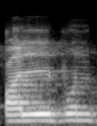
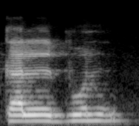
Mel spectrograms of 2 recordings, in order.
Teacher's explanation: صرف فرق یہ ہوا کہ اس نے قاف کو موٹا کرنے کی بجائے باریک پڑھ دیا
